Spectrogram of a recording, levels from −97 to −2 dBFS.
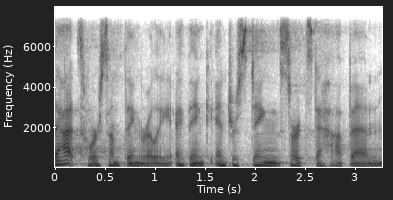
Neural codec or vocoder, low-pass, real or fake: none; 7.2 kHz; real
